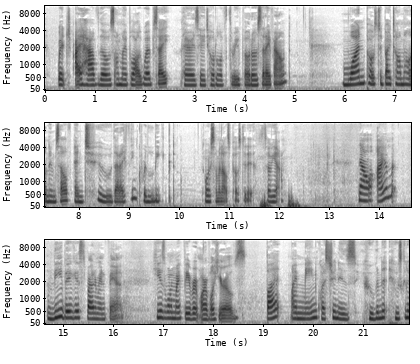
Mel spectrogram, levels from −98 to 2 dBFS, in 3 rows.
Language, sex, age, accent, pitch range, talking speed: English, female, 10-29, American, 210-245 Hz, 165 wpm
